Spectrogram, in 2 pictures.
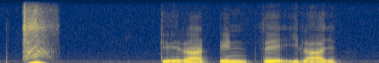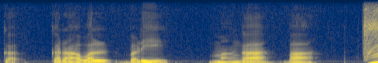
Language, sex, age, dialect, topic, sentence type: Bhojpuri, male, 41-45, Western, agriculture, statement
